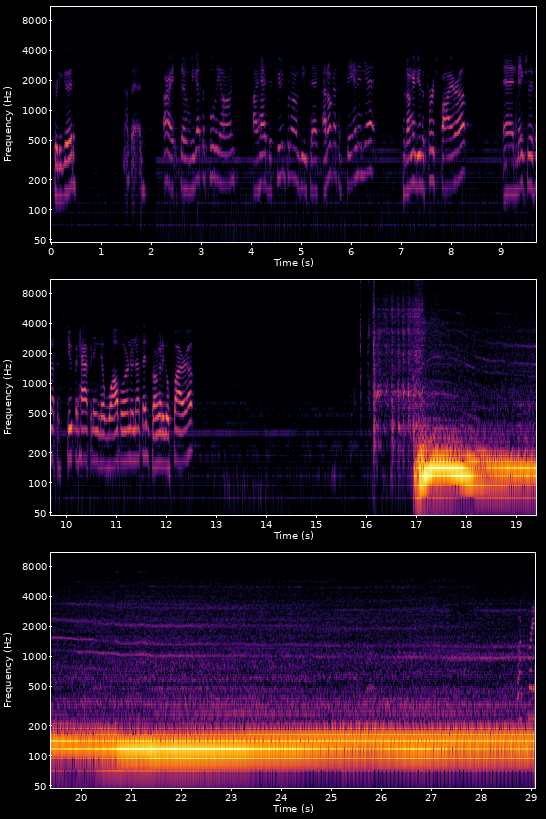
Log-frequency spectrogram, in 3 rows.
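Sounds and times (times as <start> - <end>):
car engine cranking by starter: 15.8 - 29.0
car engine revving and idling: 16.3 - 29.0.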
